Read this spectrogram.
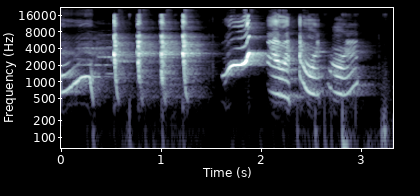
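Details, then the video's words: A pet Indian rose-ringed parakeet that loves to talk chatters in speech-like bursts: a rising whistle, four quick harsh clicks, then a run of bright, warbling, voice-like syllables. "Indian Parrot🥀Candy Love to Talk"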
